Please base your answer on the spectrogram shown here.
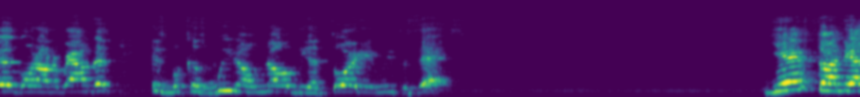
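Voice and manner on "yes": ordinary delivery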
